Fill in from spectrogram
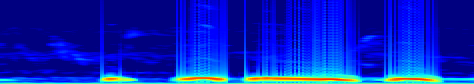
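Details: Resonant coo phrase of a wild-caught spotted dove serving as a ground decoy: a clipped opening note, an arched coo, a long level coo falling at its end, then another arched coo, with low background rumble.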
